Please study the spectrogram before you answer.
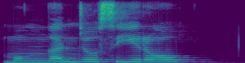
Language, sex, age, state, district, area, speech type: Sindhi, female, 30-45, Uttar Pradesh, Lucknow, urban, spontaneous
